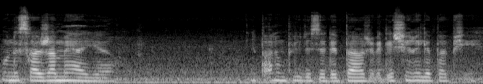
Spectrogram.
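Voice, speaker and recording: A woman's voice: lowish voice, flat delivery, brisk, vocal fry, background noise. A woman with as her playing a reserved, curt lover in a film scene. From Paris. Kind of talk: film dialogue.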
